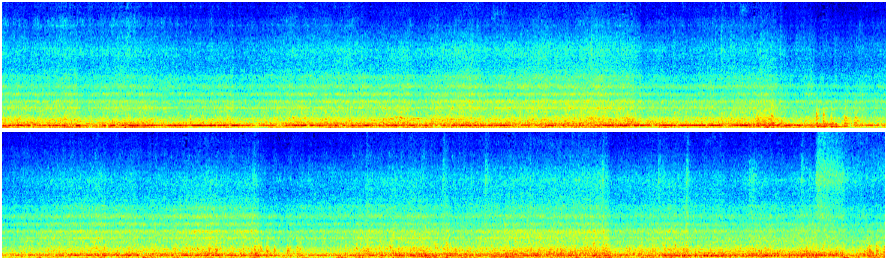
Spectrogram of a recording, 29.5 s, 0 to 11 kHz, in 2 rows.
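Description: Passenger train hauled by steam locomotive 3801 running along the track, heard at a carriage window: a steady roar of wheels on rail with a constant low hum.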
